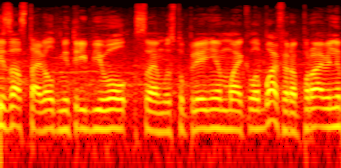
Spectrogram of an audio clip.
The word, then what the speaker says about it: Бивол: но и заставил дмитрий бивол своем выступлении майкла бафера правильно произносить свою фамилию наконец то что до этого баффер ставил ударение на последний слог даже во вчерашнюю на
